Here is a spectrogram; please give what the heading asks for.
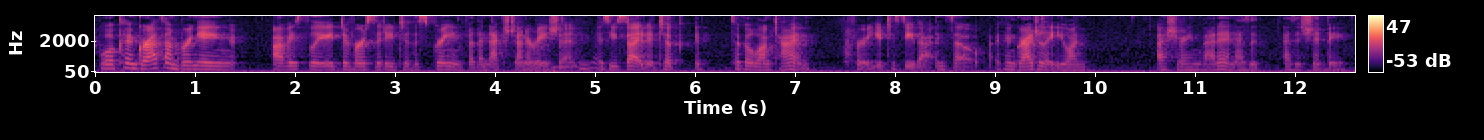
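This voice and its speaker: A woman's voice: sits low, a little fast, gravelly, fairly bright tone, a little hiss or hum. A woman moderating a panel, upbeat and encouraging as she introduces questions.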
